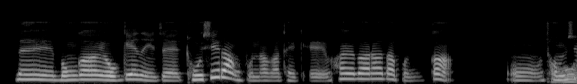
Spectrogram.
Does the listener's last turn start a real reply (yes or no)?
no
